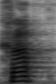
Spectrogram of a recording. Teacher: krap at the end with a high tone, right? You can see how that points up.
